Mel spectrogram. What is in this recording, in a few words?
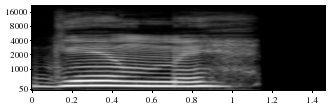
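vocal female, Dance Vocals, spoken words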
